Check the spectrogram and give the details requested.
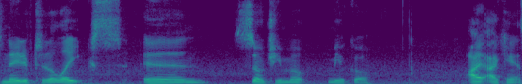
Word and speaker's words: Xochimilco: Um We're going to get the pronunciation up real quick. There it is. Xochimilco Xochimilco New Mexico Um it's like a lake area, and they have that's where they're native to.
